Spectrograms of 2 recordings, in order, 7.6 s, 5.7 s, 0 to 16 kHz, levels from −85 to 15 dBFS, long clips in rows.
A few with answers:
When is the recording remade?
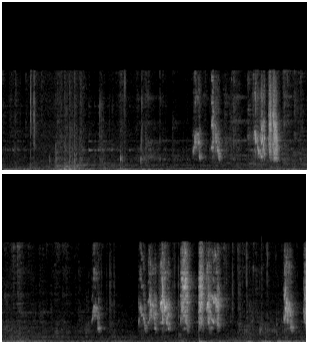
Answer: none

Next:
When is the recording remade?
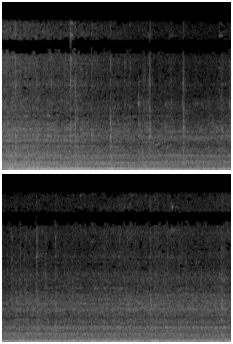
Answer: none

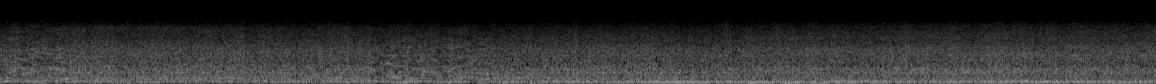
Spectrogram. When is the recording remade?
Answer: 0.0-0.7 (codec, SNAC); 3.7-4.9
